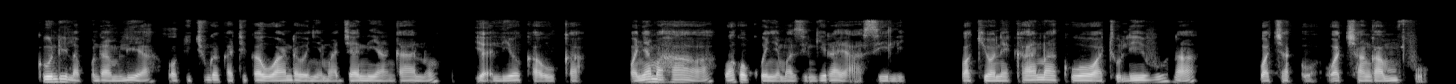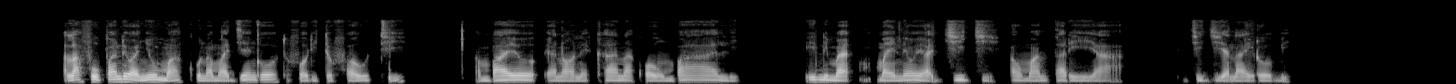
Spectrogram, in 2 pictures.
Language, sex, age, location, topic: Swahili, male, 18-24, Nairobi, government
